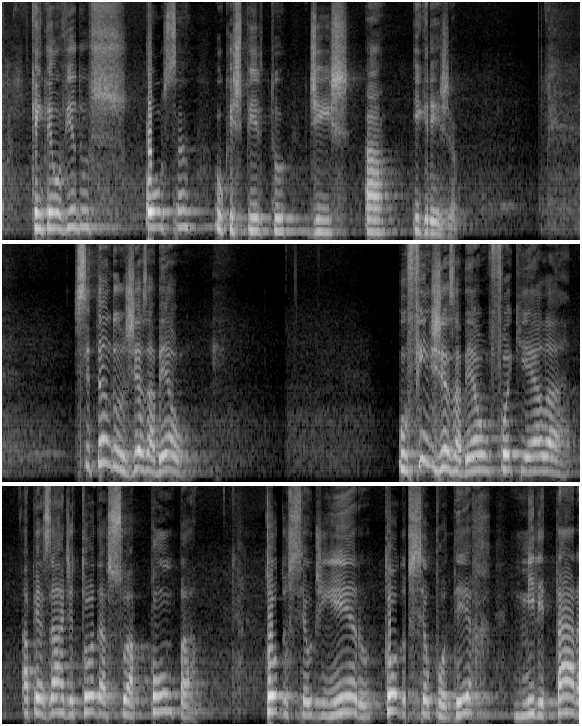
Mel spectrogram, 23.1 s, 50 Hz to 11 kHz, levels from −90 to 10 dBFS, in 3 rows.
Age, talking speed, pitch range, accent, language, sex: 50-69, 90 wpm, 185-235 Hz, Brazilian, Portuguese, male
